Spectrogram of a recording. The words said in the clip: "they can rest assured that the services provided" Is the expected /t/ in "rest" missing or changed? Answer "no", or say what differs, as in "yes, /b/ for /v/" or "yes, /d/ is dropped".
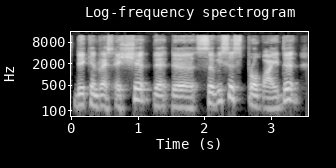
yes, /t/ is dropped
